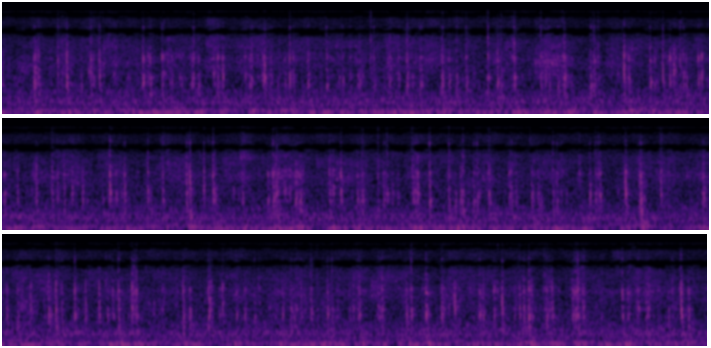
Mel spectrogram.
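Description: Fingertips type fast on an RGB-backlit mechanical keyboard with white and black plastic keycaps, producing a dense, steady stream of short, bright clicks and clacks with no ring. Faint white noise hisses in the background throughout.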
